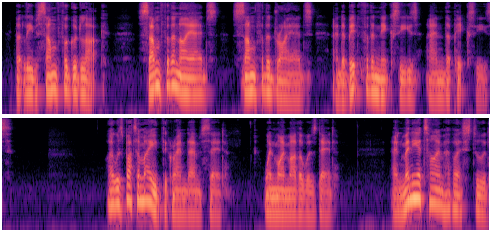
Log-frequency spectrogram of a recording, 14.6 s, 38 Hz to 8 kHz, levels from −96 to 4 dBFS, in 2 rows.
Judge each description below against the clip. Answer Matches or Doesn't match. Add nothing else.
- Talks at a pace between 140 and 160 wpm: Doesn't match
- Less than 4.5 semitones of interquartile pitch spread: Doesn't match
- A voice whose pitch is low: Matches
